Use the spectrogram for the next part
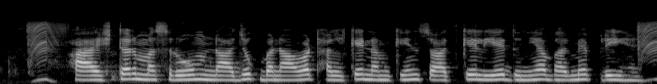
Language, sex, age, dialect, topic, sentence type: Hindi, female, 18-24, Marwari Dhudhari, agriculture, statement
